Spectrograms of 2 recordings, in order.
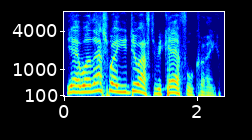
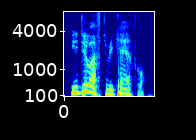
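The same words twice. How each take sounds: First: Said in the usual way. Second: "do" leaned on, brisk and fast; stress on do. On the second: Real, not acted. Streamer repeating his warning to viewers, stressing "do". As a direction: hit "do" and rattle the rest off quickly.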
